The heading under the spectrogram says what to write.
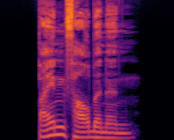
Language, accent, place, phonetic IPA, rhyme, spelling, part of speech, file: German, Germany, Berlin, [ˈbaɪ̯nˌfaʁbənən], -aɪ̯nfaʁbənən, beinfarbenen, adjective, De-beinfarbenen.ogg
- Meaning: inflection of beinfarben: 1. strong genitive masculine/neuter singular 2. weak/mixed genitive/dative all-gender singular 3. strong/weak/mixed accusative masculine singular 4. strong dative plural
